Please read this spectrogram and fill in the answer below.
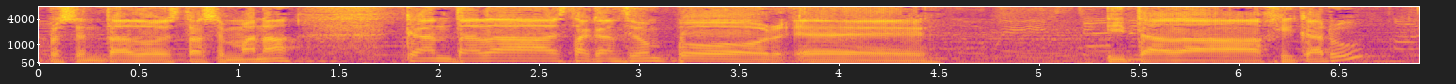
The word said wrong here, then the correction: Utada Hikaru: ¿Lo he dicho bien? Utada Hikaru Utada, Hikaru.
